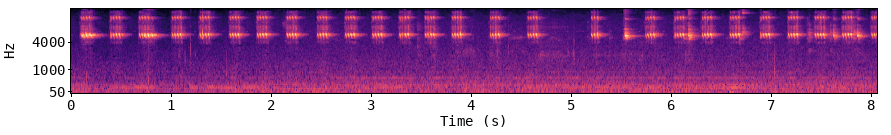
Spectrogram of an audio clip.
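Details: Cricket chirping in short pulsed chirps about three to four per second, high-pitched and steady, with a brief pause near the middle; faint low hum in the background.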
